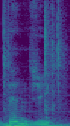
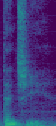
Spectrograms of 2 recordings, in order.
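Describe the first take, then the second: First: The second syllable starts with a j sound. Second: The second syllable starts with a ch sound. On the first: The speaker calls it wrong. "I keep pronouncing it G" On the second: The speaker calls it right. "Not G. It's Denchi"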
